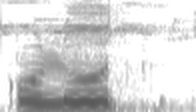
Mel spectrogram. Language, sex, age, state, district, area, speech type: Odia, male, 18-30, Odisha, Balangir, urban, spontaneous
